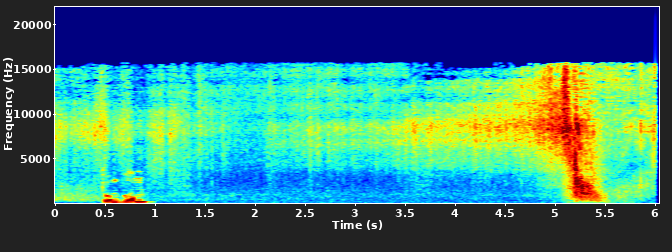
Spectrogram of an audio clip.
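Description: A firework fuse fizzes and sputters.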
